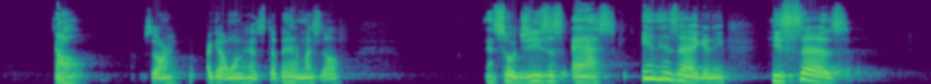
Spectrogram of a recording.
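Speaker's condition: No condition

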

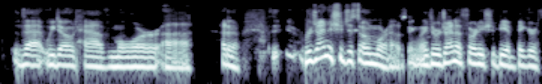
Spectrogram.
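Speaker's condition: No condition

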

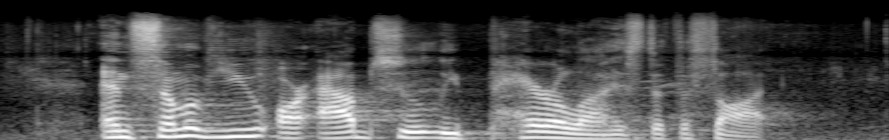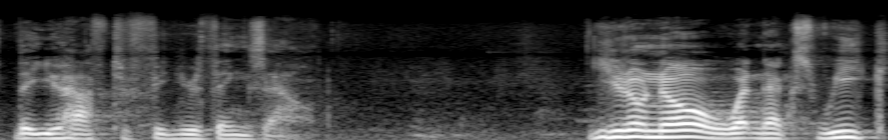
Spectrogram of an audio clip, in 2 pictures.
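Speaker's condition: No condition

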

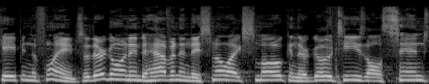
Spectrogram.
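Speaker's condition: No condition

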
